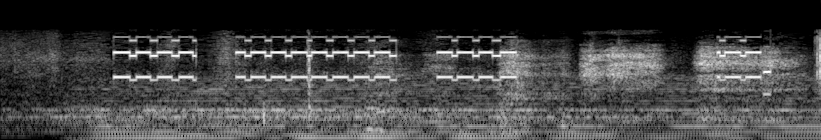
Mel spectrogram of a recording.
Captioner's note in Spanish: Suena un celular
